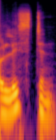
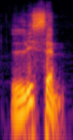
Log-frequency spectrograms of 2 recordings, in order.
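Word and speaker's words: listen: আচ্ছা, এরপরে দেখো লিসেন অর্থ হচ্ছে, এটা দেখো অনেকেই এটা উচ্চারণ করো লিস্টেন, আসলে কিন্তু উচ্চারণটা লিস্টেন হবে না, এটা উচ্চারণ হবে লিসেন।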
